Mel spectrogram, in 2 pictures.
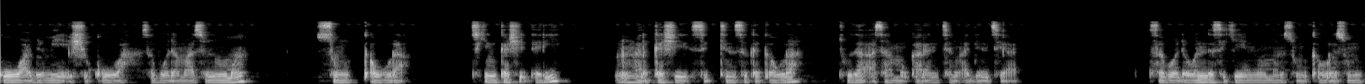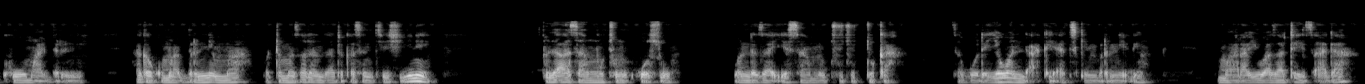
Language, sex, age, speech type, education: Hausa, male, 15-29, spontaneous, tertiary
